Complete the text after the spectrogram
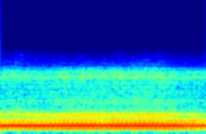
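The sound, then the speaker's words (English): A car engine runs steadily at a constant low pitch, a loud, continuous droning hum with no voices, as a car drives late in the evening in the Pacific Palisades. “late that evening, I found myself out on the Pacific Palisades with Henry Eichelberger, boy, in the back of the car”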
